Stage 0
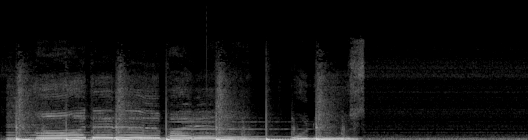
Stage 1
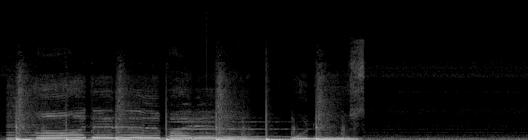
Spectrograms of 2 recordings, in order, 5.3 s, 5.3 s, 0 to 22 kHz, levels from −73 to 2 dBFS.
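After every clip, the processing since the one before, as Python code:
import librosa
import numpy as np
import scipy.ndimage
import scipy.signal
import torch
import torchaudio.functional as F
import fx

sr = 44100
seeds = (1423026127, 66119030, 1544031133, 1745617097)

y = fx.rider(x, sr, range_db=10, speed_s=0.5)
y = y * librosa.db_to_amplitude(-4.5)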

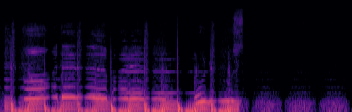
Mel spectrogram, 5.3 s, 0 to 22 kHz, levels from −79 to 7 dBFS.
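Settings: y = fx.low_shelf(x, sr, hz=150.0, db=6.5)
y = y * np.abs(np.cos(np.pi * 2.0 * np.arange(len(y)) / sr))
y = y * librosa.db_to_amplitude(-7.5)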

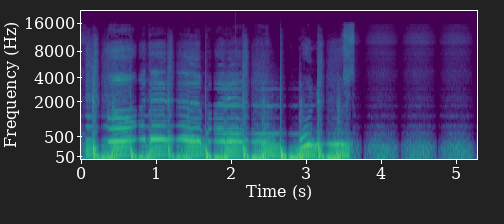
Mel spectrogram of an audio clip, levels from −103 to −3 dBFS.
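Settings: y = fx.rider(x, sr, range_db=10, speed_s=2.0)
y = y * librosa.db_to_amplitude(-4.5)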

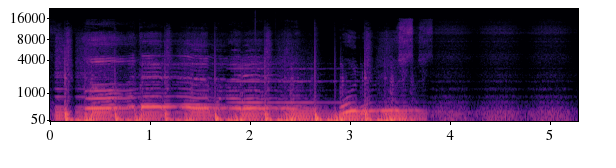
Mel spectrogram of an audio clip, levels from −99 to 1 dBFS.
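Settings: y = x + 10.0 ** (-10.0 / 20.0) * np.pad(x, (int(200 * sr / 1000.0), 0))[:len(x)]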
